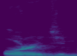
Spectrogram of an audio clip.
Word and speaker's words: Orijin: So, Sip Police thought I said origin beer. No, it's origin beer. Origin beer. Let me spell it for y'all.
